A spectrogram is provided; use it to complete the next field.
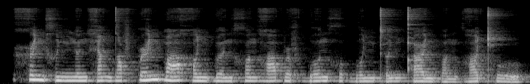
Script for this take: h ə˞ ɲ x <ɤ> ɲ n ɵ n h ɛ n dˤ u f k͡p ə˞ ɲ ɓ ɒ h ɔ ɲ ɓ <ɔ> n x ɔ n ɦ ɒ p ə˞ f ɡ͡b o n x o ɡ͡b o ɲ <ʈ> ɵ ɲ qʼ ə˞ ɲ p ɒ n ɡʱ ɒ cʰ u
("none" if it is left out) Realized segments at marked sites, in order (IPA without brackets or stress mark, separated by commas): ɵ, ɵ, tʼ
